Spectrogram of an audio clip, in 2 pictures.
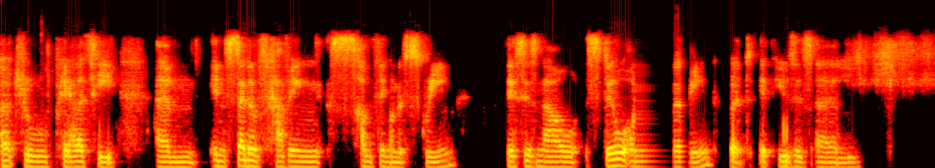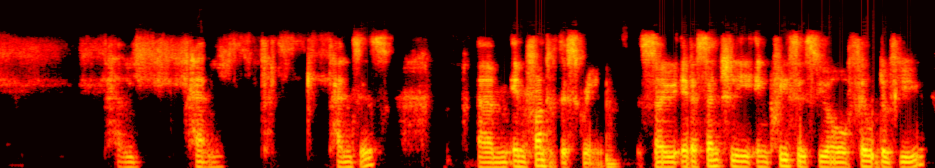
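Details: Real adult man who describes himself as a person who stutters, speaking in a podcast interview; stuttering.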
